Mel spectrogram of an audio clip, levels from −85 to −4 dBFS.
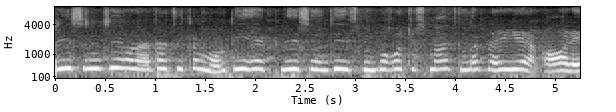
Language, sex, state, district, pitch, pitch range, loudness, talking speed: Hindi, male, Bihar, West Champaran, 330 Hz, 310-340 Hz, -13 LUFS, 170 wpm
